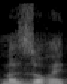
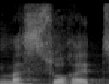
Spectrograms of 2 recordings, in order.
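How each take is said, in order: First: The middle consonant is a buzzing z sound. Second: The middle consonant is a hissing s sound. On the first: "je crois que ça se prononce Masorette" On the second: "on pourrait prononcer Massorette"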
